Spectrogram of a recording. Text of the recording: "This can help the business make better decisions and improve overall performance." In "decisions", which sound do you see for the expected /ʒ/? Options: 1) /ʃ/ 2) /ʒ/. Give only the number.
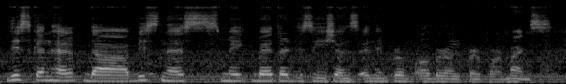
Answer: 1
